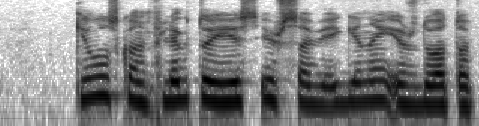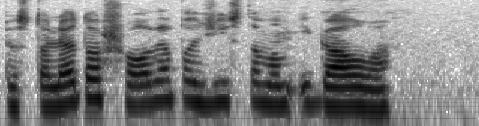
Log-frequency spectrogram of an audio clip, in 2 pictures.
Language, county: Lithuanian, Vilnius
